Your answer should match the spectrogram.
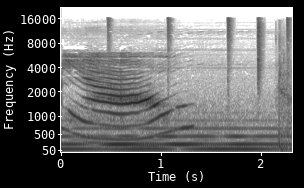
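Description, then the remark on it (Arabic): A cat lets out one long, drawn-out meow, its pitch bending as it fades, over a steady low hum with a few soft clicks afterward; the mischievous cat has a scarf in its mouth. “عادة القطة المشاكسة. كان لديها شيء في فمها.”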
